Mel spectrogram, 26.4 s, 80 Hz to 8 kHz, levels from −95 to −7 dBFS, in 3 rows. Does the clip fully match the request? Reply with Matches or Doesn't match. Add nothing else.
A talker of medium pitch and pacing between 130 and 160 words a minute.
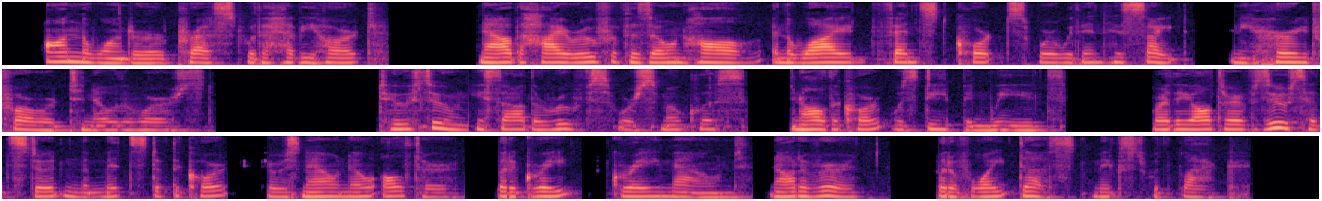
Doesn't match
